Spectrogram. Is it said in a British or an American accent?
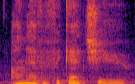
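British. It is said in her own British accent.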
